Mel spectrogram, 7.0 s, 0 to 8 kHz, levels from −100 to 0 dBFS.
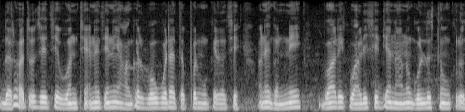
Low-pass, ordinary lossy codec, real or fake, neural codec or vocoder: none; none; real; none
